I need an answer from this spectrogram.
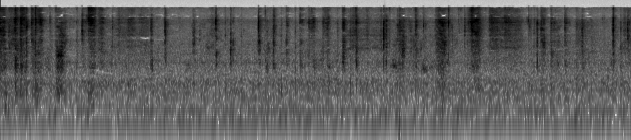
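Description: Close-up eating sounds as pork knuckle is bitten and chewed: many short wet clicks and lip smacks, over a steady low hum.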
